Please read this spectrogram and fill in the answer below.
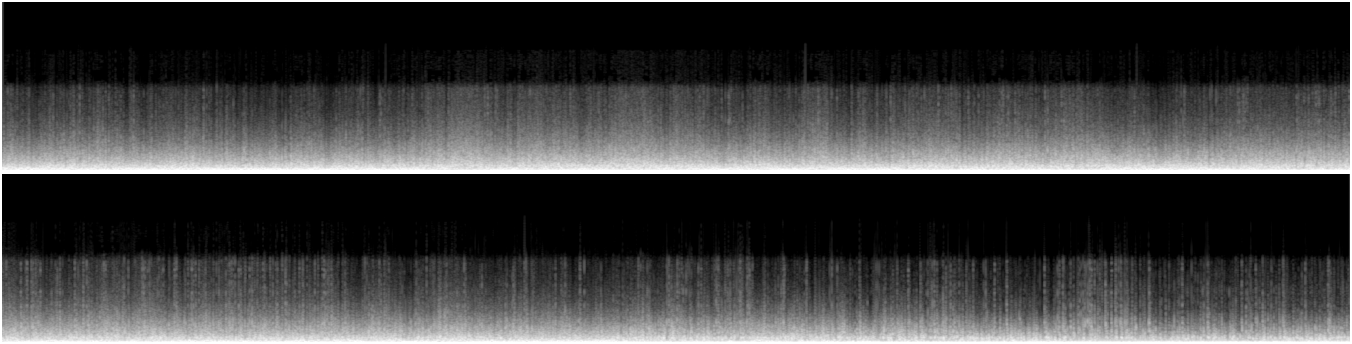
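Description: Loud, steady wind buffeting on the microphone of a camera mounted on a road bike at racing speed, with the low rumble heavier in the last several seconds.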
